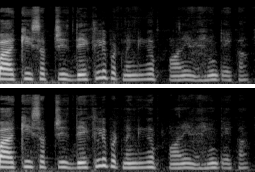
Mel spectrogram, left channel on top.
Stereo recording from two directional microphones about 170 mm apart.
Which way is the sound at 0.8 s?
25° right (ahead or behind).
